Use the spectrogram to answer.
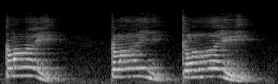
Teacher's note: pronounce ไกลใกล้ has middle tone so just ไกลไกลไกลไกล far far and when we pronounce the word ใกล้ใกล้ it has falling tone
